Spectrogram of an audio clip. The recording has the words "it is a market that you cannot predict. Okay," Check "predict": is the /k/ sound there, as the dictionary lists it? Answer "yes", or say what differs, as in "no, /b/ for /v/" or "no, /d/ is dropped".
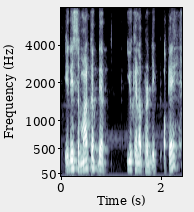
yes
